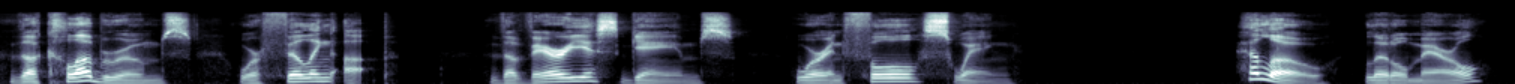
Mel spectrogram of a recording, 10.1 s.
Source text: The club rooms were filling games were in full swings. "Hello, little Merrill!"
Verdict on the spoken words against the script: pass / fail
fail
